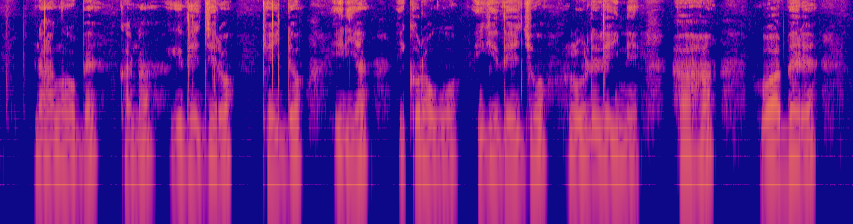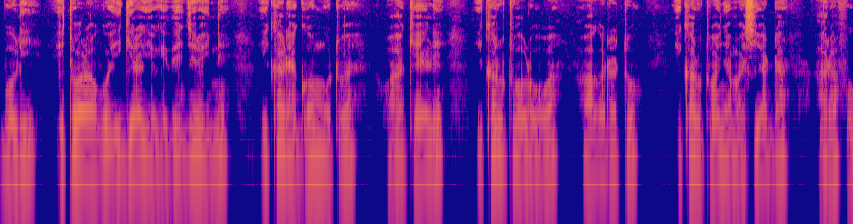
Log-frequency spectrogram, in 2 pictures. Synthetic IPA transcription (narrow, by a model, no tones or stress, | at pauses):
naŋɔbɛ | kanaɣeðed͡ʑeɾɔ | kɛidɔ | eɾia | ikɔɾaɣwɔiɣeðed͡ʒwɔɾoɾeɾɛine | haɦa | wabɛɾɛ | boɾi | itwɔɾaɣɔiɡeɾaɣjɔɣeðed͡ʑeɾɔine | ikaɾɛɡɔmotwɛ | wakɛːɾe | ikaɾutwɔɾowa | waɣatato | ikaɾutwɔɲamaʃiadaː | ɾafu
